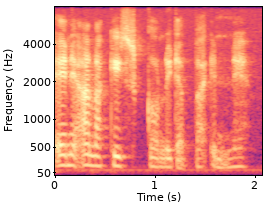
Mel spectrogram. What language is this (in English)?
Finnish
